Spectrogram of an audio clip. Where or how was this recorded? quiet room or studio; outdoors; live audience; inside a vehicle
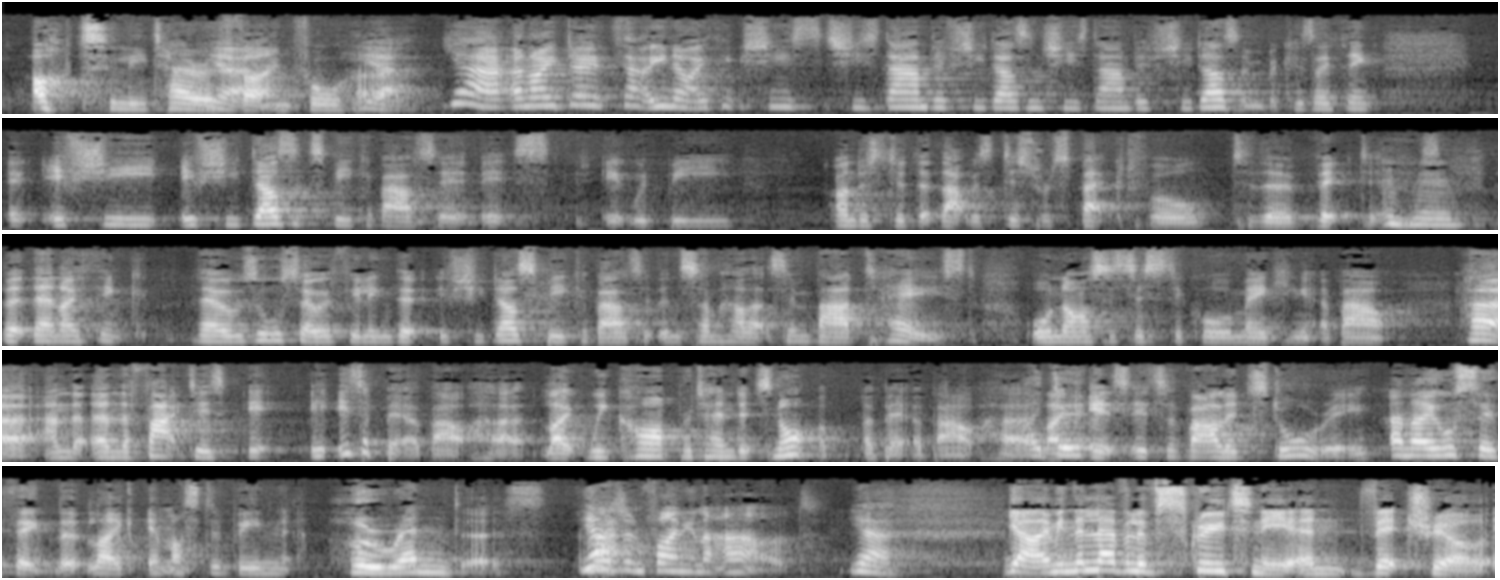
live audience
